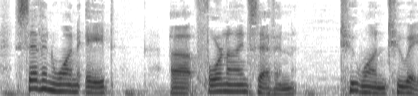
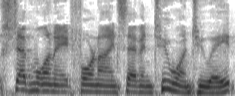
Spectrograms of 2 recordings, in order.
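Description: First: The number is said at a slower pace. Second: The number is said quickly.

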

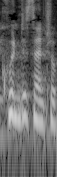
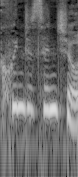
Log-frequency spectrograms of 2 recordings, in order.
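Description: First: It is said in her ordinary, non-British accent. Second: It is said in a put-on British accent.

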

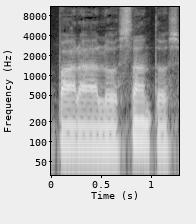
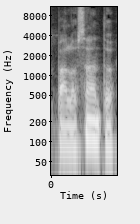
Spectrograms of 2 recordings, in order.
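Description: First: Every syllable is said fully and clearly. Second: The syllables are said quickly and run together. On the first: It is said before giving an offering to the saints. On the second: It sounds like the name of the wood.

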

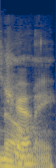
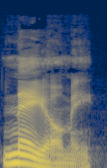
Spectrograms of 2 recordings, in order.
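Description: First: The name is said with two syllables. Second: The name is said with three syllables. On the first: The speaker calls it right. "but it is pronounced" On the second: The speaker calls it wrong. "a lot of people would mispronounce your name"

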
